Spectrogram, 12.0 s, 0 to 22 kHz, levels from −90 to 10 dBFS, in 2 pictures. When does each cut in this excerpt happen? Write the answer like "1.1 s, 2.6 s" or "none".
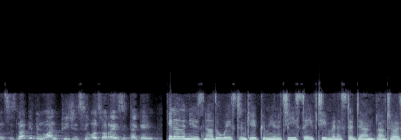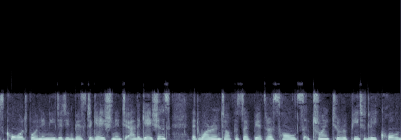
2.4 s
